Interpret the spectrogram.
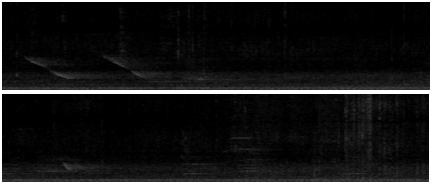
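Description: Outdoor ambience: a steady low rumble with a bird giving three quick whistled calls that slide down in pitch, two in the first second and a half and one about five seconds in.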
